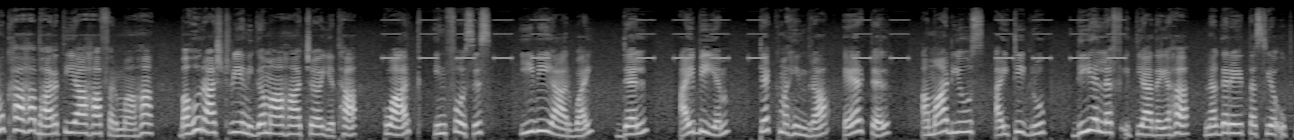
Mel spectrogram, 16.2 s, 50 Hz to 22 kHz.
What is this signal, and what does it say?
Beep code, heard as a piezo beeper, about 4050 Hz, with speech in Sanskrit. 5-4-2-4.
